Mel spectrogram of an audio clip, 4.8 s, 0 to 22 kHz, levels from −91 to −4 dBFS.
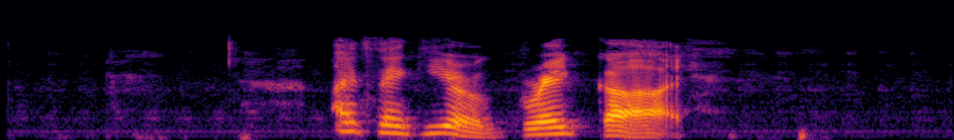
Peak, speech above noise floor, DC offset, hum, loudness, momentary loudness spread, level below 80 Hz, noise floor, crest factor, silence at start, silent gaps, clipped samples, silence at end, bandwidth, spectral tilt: -6 dBFS; 45 dB; under 0.1%; none; -23 LUFS; 10 LU; -66 dBFS; -68 dBFS; 22 dB; 1.65 s; none; under 0.1%; 0.75 s; 7.4 kHz; -2.5 dB/octave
